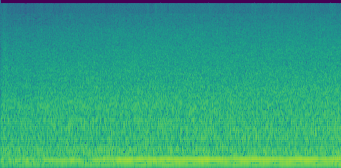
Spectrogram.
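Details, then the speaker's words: Small Fasco fan after motor rewiring and reassembly: steady low motor hum at one even pitch, no rattle or scrape; earlier noise gone, wiring correct and safe, running normally. "for now it's wired correctly safe it's not making that noise it was making before so I think we're cool"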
